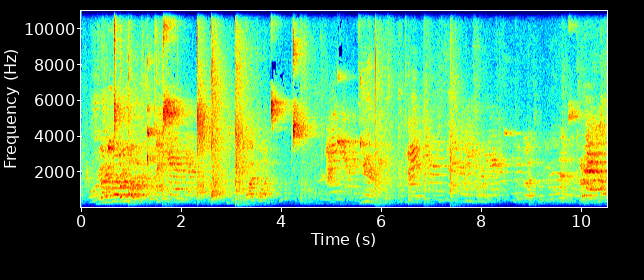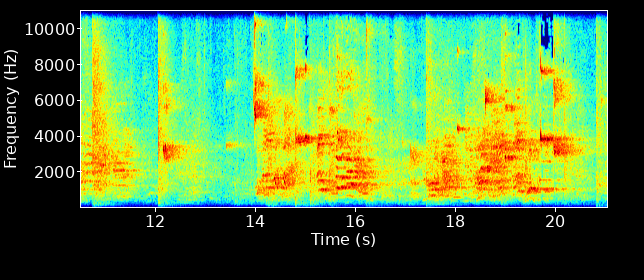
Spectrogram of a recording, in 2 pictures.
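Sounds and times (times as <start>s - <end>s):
players shouting in a gym: 0.0s - 8.8s, 9.6s - 12.7s, 13.4s - 21.0s.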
